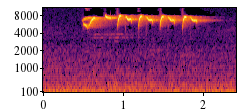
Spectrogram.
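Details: Ốc mít bird singing continuously: a quick run of about seven very high, thin whistled notes, each sharply slurred upward and slightly wavering, delivered over roughly a second and a half, with faint low hum beneath.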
